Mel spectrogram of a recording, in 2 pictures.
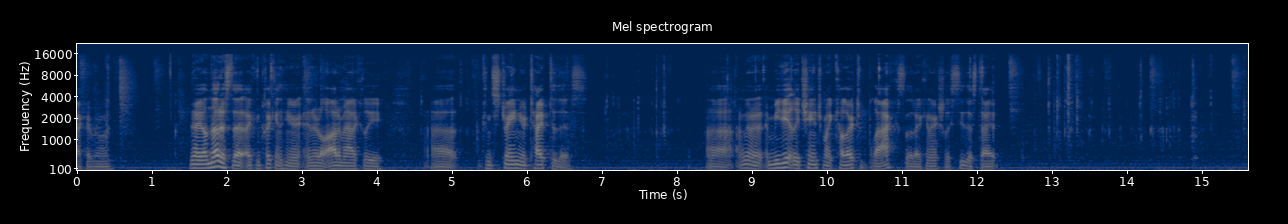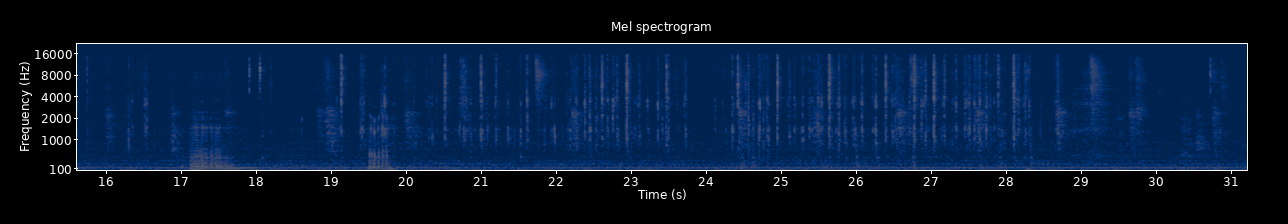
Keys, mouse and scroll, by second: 2.6 click, 3.4-3.9 scroll, 4.8 scroll, 7.5 c, 8.6 ctrl+a, 9.1 click, 9.7 click, 10.7 click, 12.1 click, 12.8-14.1 typing, 15.2 Escape, 15.5 middle click, 15.7-16.1 scroll, 16.1 typing, 18.1 click, 19.5-26.9 typing, 20.8-22.3 drag.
